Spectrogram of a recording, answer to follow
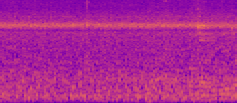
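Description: Steady jet engine noise: a constant rumble under a continuous high-pitched whine.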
